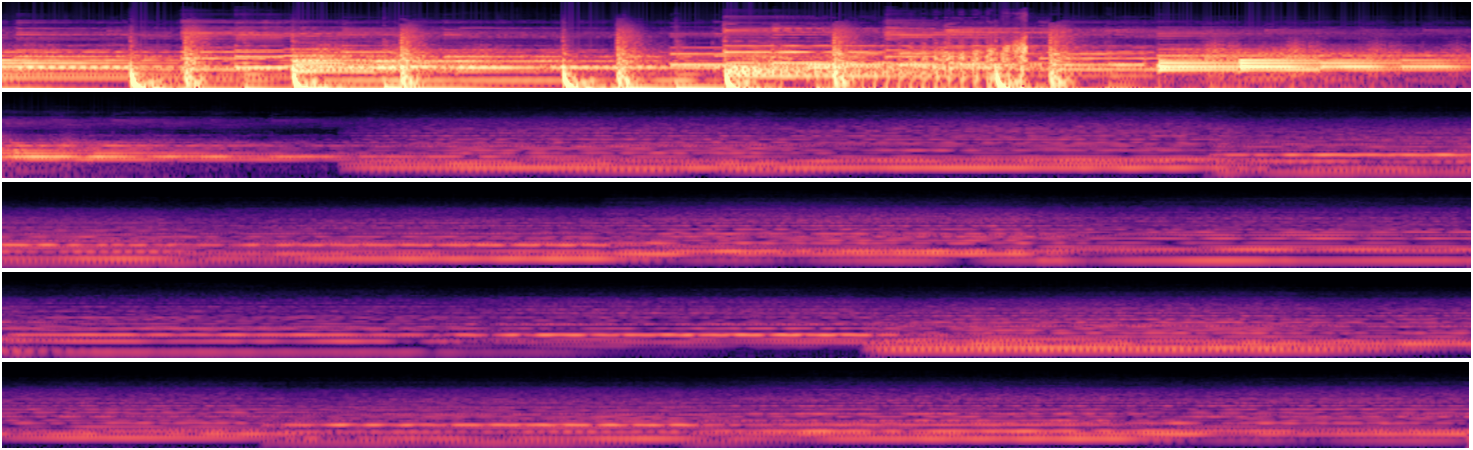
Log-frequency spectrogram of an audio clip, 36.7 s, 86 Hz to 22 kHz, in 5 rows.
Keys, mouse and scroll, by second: 0.6 click, 2.0 a, 2.3 n, 4.4 click, 5.4 click, 6.0 click, 7.2-7.7 scroll down 1, 8.0 scroll up 1, 8.9 scroll up 1, 10.9-12.1 scroll up 4, 12.5-13.3 scroll up 2, 13.6-14.2 scroll up 2, 14.5-15.1 scroll up 2, 15.2 scroll up 2, 16.1-16.7 scroll down 2, 16.9-17.3 scroll up 2, 18.1-18.6 scroll up 2, 18.7-19.2 scroll up 2, 19.8-20.1 scroll up 2, 20.8-21.2 scroll down 2, 21.5-21.9 scroll down 2, 22.0-22.8 scroll down 4, 23.0 scroll down 2, 23.7 click, 24.4 0, 25.8 click.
